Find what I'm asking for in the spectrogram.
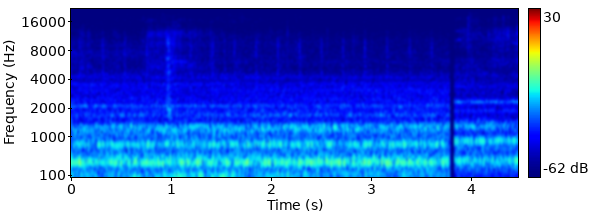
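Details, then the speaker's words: Vevor 5kW vertical all-in-one diesel heater on its first startup, outdoors on max heat setting: an even roar with a steady whining fan tone and no sputter or surging. The burner and blower run clean and stable. "okay I'm back outside again you can see the heater's been running approximately 4 to 5 minutes"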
